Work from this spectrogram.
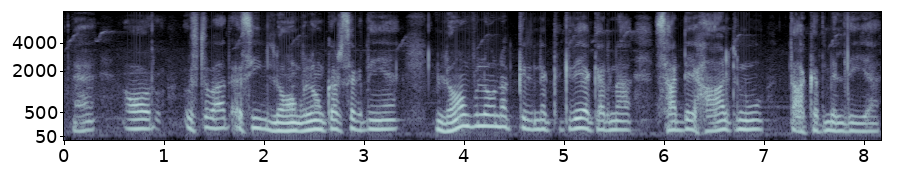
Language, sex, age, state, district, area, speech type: Punjabi, male, 60+, Punjab, Hoshiarpur, rural, spontaneous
